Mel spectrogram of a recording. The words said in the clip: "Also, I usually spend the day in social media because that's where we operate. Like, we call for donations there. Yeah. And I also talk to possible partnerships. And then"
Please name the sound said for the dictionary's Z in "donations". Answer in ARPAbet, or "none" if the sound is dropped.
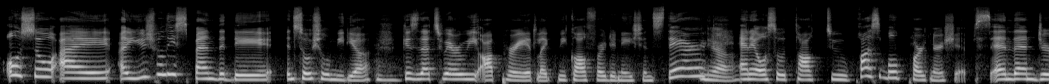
S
